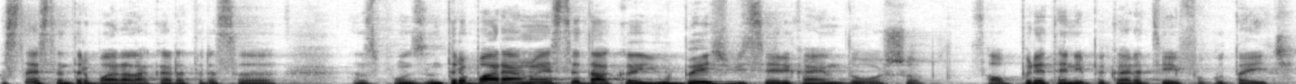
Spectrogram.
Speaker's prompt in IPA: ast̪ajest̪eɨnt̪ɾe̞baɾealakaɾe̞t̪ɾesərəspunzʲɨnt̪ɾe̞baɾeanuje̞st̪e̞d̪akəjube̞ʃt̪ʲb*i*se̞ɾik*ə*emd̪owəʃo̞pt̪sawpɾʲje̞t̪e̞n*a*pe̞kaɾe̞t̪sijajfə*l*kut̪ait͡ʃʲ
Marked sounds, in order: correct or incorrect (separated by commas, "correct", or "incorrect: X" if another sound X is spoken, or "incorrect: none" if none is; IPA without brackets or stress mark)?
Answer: correct, incorrect: a, incorrect: i, incorrect: none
